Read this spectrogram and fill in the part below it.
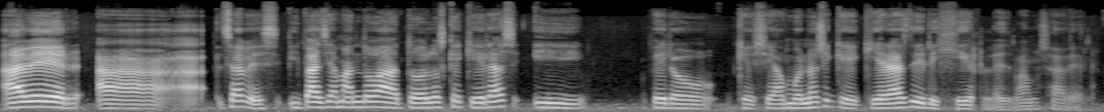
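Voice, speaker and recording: A woman with an accent from Spain, an audio fiction director telling rambling, animated stories in a casual interview. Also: low voice, a little slow. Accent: Spanish (Spain). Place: small recording booth.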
